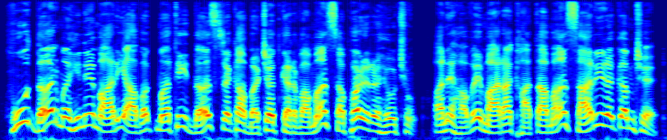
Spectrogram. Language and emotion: Gujarati, happy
